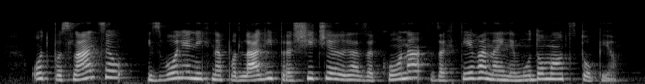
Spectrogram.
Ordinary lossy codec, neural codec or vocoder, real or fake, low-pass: none; codec, 16 kHz, 6 kbps, DAC; fake; 7.2 kHz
